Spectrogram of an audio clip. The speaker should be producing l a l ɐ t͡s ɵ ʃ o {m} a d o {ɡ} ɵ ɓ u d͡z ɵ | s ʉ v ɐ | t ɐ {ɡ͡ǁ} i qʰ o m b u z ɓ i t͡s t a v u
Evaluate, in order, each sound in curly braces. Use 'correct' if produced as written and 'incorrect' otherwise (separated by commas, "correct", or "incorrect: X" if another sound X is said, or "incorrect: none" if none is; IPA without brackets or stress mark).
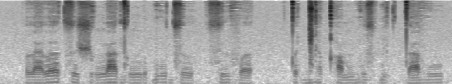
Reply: incorrect: ŋ, incorrect: ŋ, correct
